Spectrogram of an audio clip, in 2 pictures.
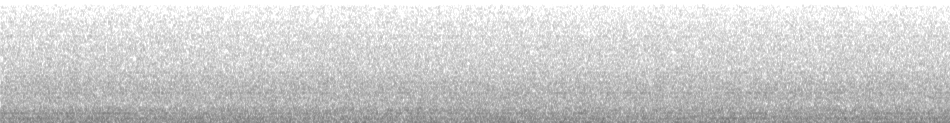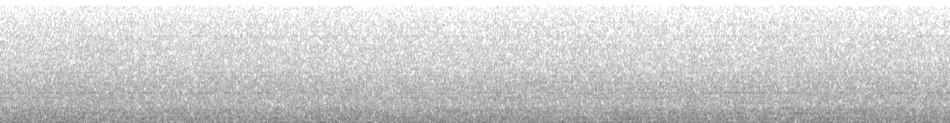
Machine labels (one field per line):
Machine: fan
